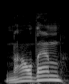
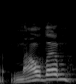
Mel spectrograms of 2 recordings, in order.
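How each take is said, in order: First: Higher, lightly voiced "Now then" with a rise; mock single hook. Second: Much higher and softer "Now then" with a rise; a thin, quiet take on the title; mock single hook. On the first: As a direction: tease the song title. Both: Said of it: "My new single, Now Then".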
